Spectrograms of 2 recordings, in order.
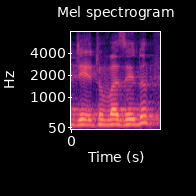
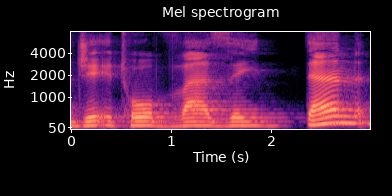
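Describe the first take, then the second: First: زیدون ending -un, marked as wrong; wrong form zaydun. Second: Slow, with زیدن ending -an; correct form zaydan. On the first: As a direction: say زیدون with "-un" as the rejected version. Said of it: "نه". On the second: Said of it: "نه جئت و زیدون". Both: Shown as a demonstration.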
